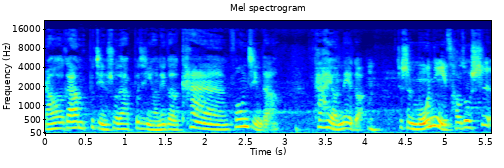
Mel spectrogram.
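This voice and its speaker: A woman with a Hunan accent speaks fairly quickly at a medium pitch, her tone animated and her intonation lively. The room echoes audibly, and background noise is noticeable. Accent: Hunan-accented Mandarin. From China, Hunan. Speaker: podcast co-host. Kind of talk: casual chat. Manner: animated, laughing often.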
